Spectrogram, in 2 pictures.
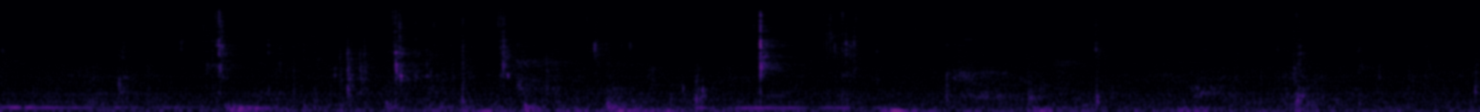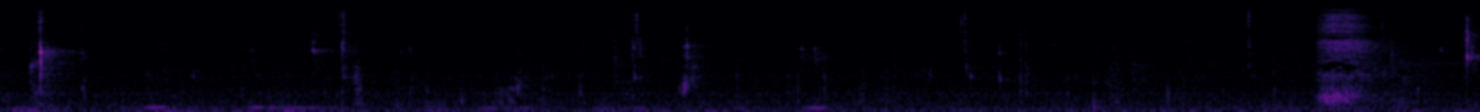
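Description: Faint, wet clicks and squelches of a person chewing strawberries with her mouth closed. There is a short rush of noise near the end.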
